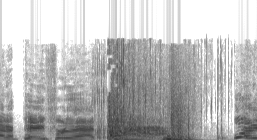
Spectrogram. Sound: screaming

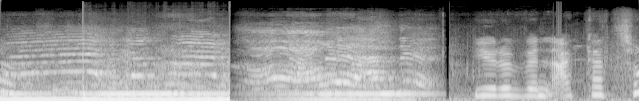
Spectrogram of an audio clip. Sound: ringing the bell

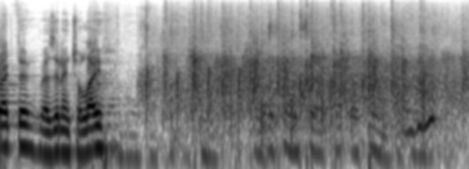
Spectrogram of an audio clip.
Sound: applause

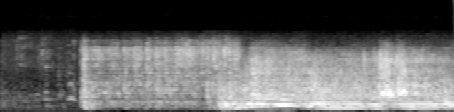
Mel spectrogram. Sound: car starting

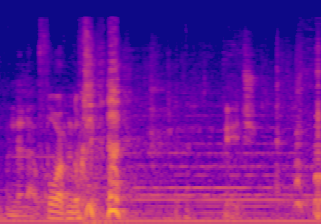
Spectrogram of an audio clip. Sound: yelps

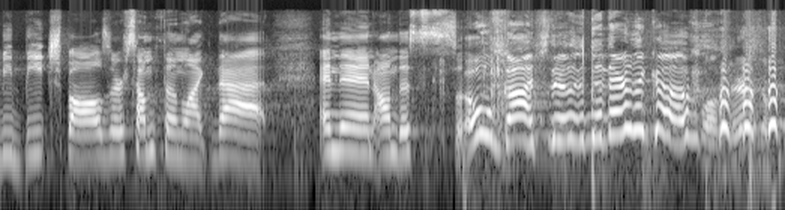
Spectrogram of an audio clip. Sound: all laugh

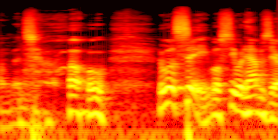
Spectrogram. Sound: chuckles

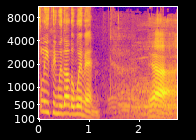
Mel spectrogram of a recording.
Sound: audience gasping

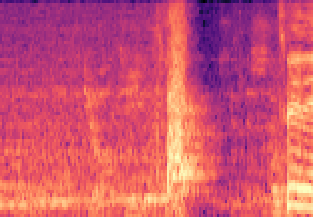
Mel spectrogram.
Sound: bark!!

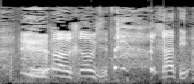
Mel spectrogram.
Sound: laughing

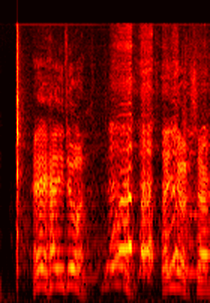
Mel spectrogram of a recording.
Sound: woman crying

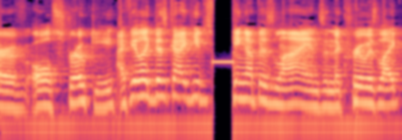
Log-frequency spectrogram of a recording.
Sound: beep

